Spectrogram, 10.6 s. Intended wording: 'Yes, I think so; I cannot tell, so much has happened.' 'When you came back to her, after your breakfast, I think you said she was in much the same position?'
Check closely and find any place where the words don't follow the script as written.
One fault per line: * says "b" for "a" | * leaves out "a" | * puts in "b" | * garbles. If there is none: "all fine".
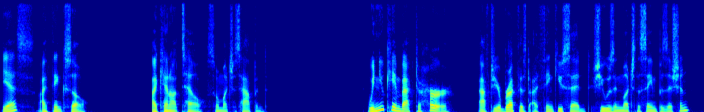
all fine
